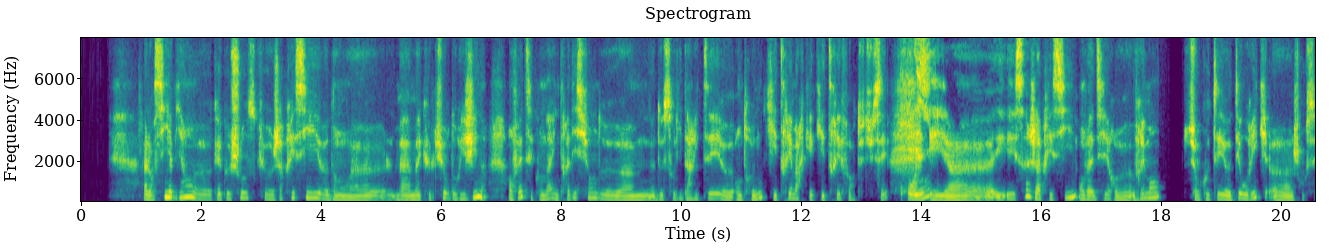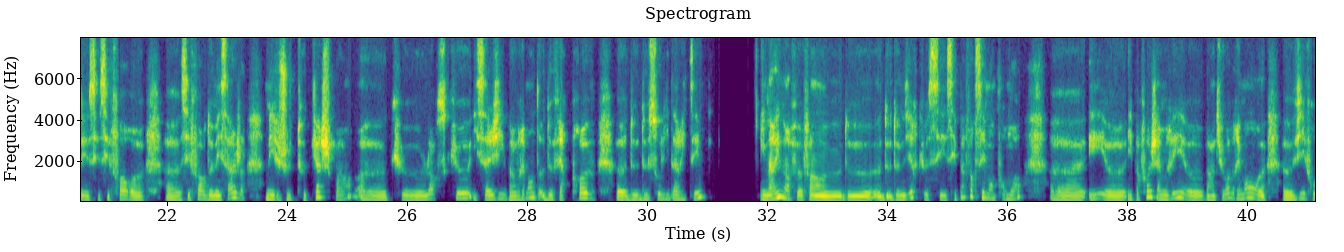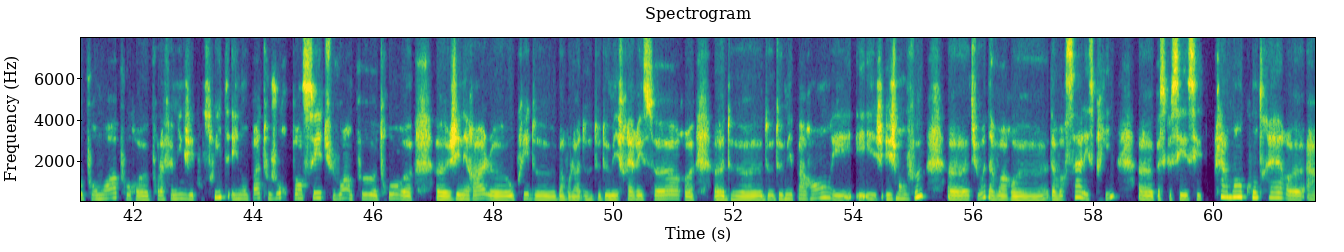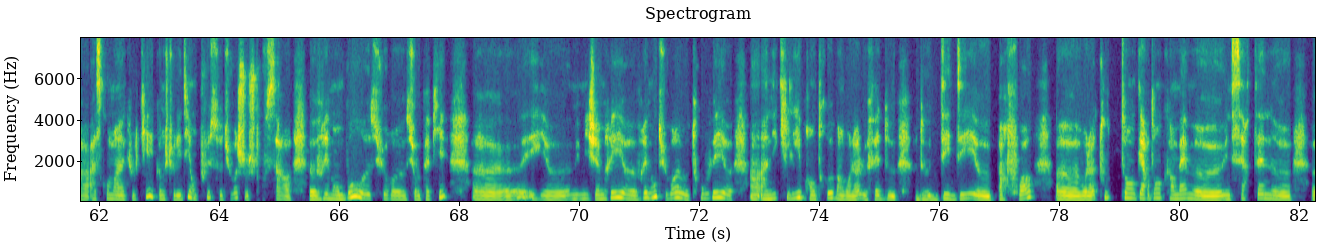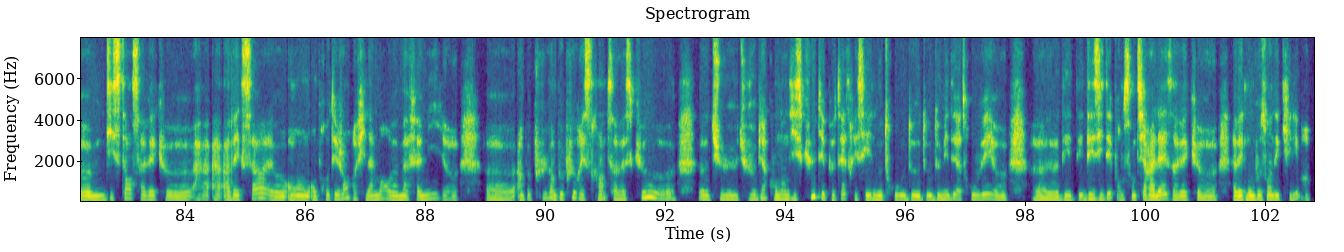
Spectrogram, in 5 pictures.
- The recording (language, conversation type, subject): French, advice, Comment trouver un équilibre entre les traditions familiales et mon expression personnelle ?
- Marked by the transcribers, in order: tapping; stressed: "d'aider"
